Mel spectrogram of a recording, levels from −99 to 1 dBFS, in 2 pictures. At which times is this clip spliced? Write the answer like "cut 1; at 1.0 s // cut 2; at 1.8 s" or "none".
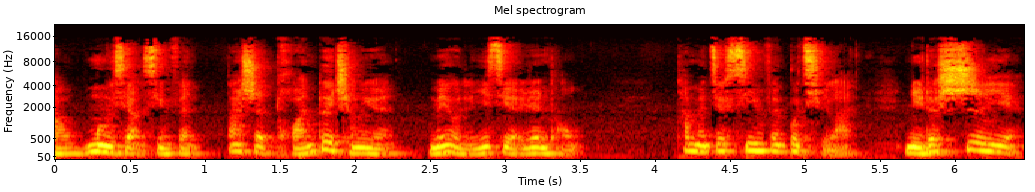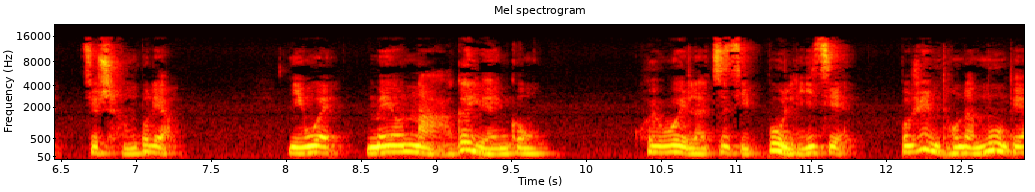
none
